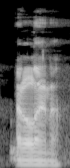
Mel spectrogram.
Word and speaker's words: Atlanta: yeah hotline ovens yeah Atalanta place spelled with two T's pronounced with none ah drew what were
